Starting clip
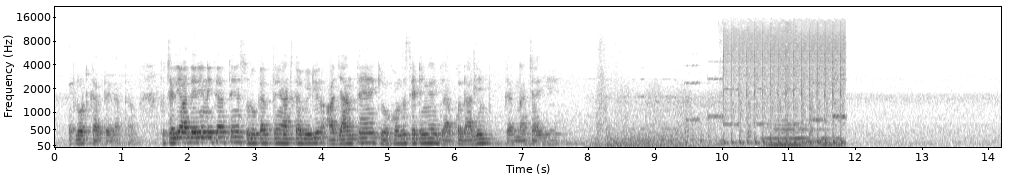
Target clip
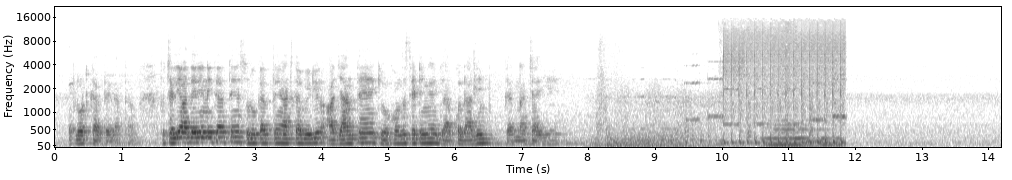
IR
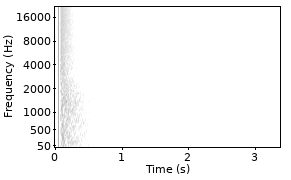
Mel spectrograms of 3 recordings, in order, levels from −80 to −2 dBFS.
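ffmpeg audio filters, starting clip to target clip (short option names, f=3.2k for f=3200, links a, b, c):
-filter_complex "[0:a]asettb=1/sr,asplit=3[a][b][c];[a]atrim=end=9.484[d];[b]atrim=start=9.48:end=10.35,asetpts=PTS-STARTPTS,afade=t=in:d=0.004:c=qsin,afade=t=out:st=0.866:d=0.004:c=qsin,adynamicequalizer=threshold=0.00178:dfrequency=3800:dqfactor=0.99:tfrequency=3800:tqfactor=0.99:attack=5:release=100:ratio=0.375:range=3:mode=boostabove:tftype=bell[e];[c]atrim=start=10.346[f];[d][e]acrossfade=d=0.004:c1=hsin:c2=qsin[g];[g][f]acrossfade=d=0.004:c1=qsin:c2=hsin"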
